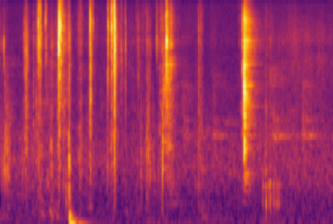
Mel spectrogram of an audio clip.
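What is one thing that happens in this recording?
Gloves rustle and flap as they are pulled off.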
